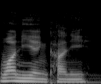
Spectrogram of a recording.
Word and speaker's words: WaniKani: WAN con site oh you asked if it's pronounce Wan Connie oh oh interesting yeah it's Wan and Connie uh Wan for alligator and Cy or crab so their mascot is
